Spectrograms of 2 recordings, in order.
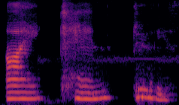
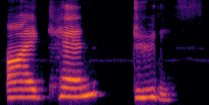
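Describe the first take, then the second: First: It is said a little louder, still quiet. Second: It is said loudly and confidently.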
